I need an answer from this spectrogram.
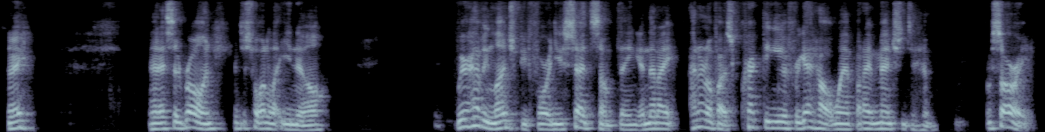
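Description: A man who is a guest in an interview, telling a long personal story in an earnest, halting way with restarts and soft laughs. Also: medium pitch, breathy edge. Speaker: podcast guest.

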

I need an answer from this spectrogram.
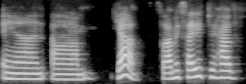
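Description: A woman whose first language is Spanish, chatting loudly and animatedly as a life coach guest on a podcast. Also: mid-range voice, slow pace. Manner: loud and animated by her own account. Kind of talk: casual podcast chat. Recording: dull lo-fi sound.

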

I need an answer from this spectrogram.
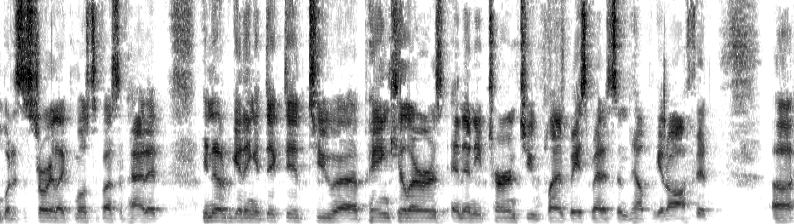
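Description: A man's voice: medium pitch, sharp tone. A man hosting a podcast interview, chatting casually and loosely with many fillers and restarts. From Canada. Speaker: podcast host.

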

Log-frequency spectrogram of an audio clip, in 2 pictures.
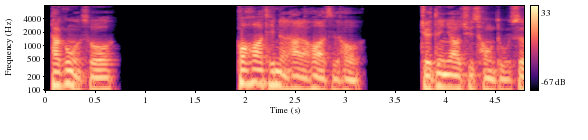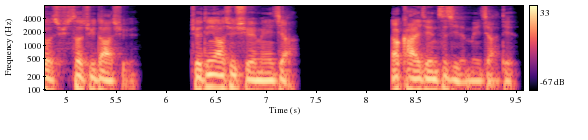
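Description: A man with a Taiwanese Mandarin accent tells a story in a low, deep voice. He talks casually as a podcast host, cursing freely and breaking into loud outbursts. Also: brisk, pauses often. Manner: profane, with sudden loud outbursts.

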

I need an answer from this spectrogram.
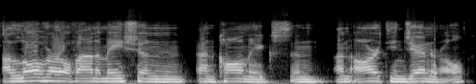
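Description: Speaking at a measured pace in a steady, medium-pitched, darkish and clean voice, a Venezuelan man appears as a guest in a casual interview; the recording's highs are cut off. He's an animation studio's creative director and talks eagerly, with many fillers and restarts.

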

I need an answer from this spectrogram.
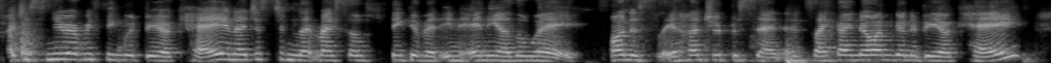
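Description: Brief: woman guest, fairly high voice, earnest and animated storyteller. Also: fast. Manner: earnest, animated, uses 'like' often. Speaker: podcast guest. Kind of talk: personal storytelling in conversation.

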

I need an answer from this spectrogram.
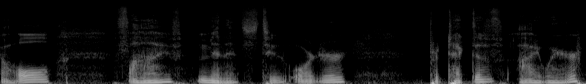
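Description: A chatty male doctor in his fifties, played by a man in a whispered role-play, gravelly and dark-toned. He rambles in an easy, half-whispered way while giving a massage, close and dry on the mic. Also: deep voice, dry recording, full character voice. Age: 50s. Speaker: ASMR host.

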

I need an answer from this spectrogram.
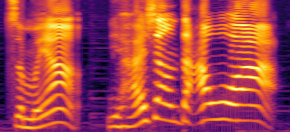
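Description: A woman's voice: high-pitched, lively intonation, moderate pace, sharp tone, no echo, soft background music, voice pushed up. A woman voicing a mischievous third-grade boy who bullies a younger child in a children's storybook. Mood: cocky. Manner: cocky, then sheepish.

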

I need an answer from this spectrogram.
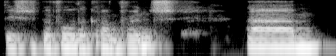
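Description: A former football club chief executive speaks as a guest in a casual podcast interview from Kazakhstan's capital. His voice is slightly high and darkish, with a level tone and moderate pace, heard over a dull call line. He rambles hesitantly, with many fillers and restarts.

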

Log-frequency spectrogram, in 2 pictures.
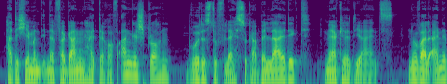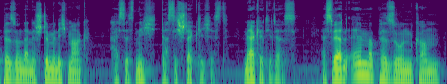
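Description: Guy doing a solo podcast, pep-talk tone, soft music behind. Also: fairly low pitch. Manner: encouraging, addresses listener directly. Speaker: podcast host. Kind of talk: solo podcast monologue giving tips.

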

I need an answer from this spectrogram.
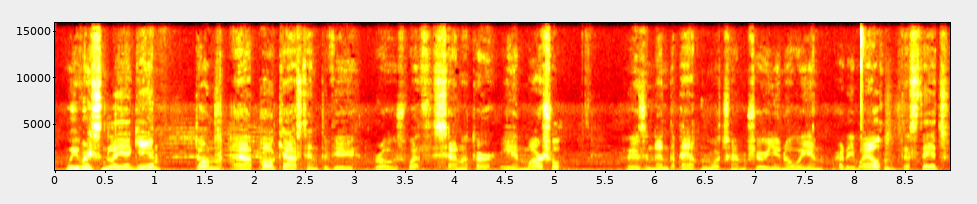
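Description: Low-voiced man interviewing, noisy background. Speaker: podcast interviewer. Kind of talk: measured political interview questioning. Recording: clear background noise.

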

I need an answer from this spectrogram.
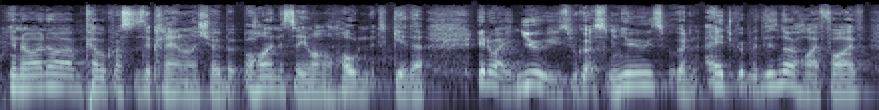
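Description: A man's voice: a little high, rapid-fire. A man with a broad New Zealand accent hosting a podcast in casual, teasing banter full of slang. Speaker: podcast host.

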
